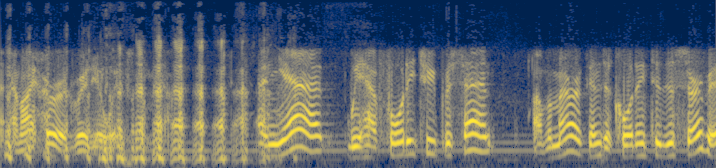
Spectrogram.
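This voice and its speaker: A man's voice: on the high side, slightly rough. A man hosting a talk radio show, riffing sarcastically in a comic monologue and laughing at his own jokes. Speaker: radio host. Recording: tinny phone-like radio audio.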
